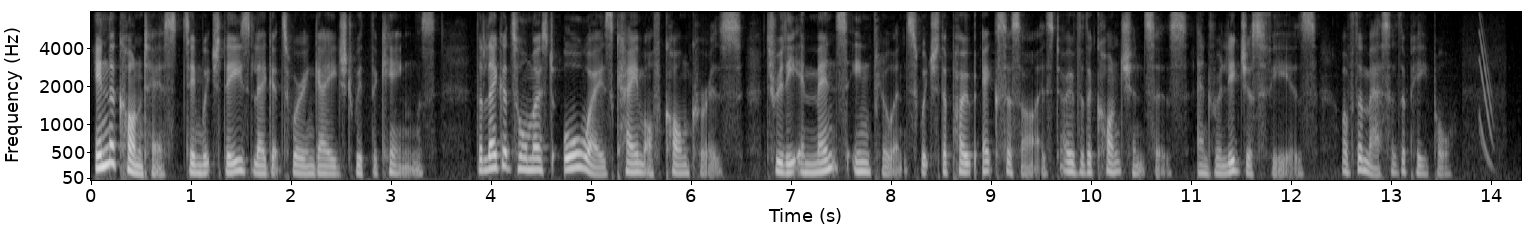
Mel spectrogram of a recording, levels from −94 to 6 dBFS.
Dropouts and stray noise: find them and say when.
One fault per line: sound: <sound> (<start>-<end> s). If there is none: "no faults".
sound: chirp (13.9-14.1 s)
